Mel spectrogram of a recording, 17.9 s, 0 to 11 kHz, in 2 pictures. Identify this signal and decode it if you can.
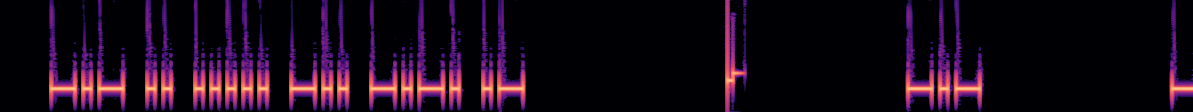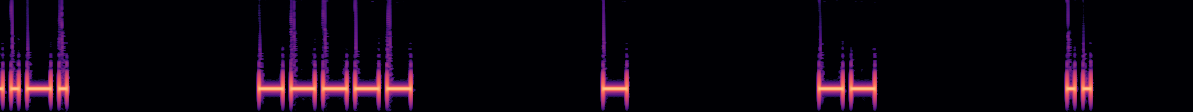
Morse code, heard as a keyed tone, about 20 wpm, spaced as for 9 wpm, 700 Hz. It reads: KI5DCA KC0TMI
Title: USA Call Signs - 8x Character Spacing - 20wpm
